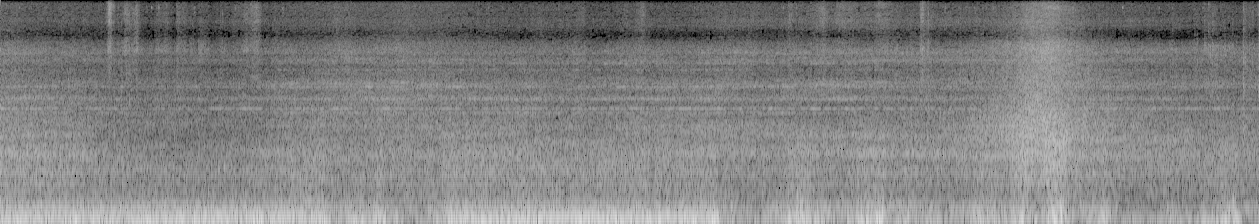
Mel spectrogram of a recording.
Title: ranger raptor grinding noise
